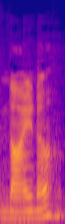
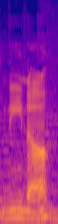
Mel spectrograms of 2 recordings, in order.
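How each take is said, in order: First: The name is said with an English pronunciation. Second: The name is said with a Japanese pronunciation. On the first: "I would pronounce it Nina" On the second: "because it's Japanese and the original uh, original name is not Nina, it's Nina"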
